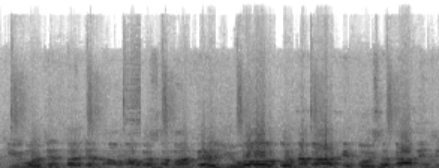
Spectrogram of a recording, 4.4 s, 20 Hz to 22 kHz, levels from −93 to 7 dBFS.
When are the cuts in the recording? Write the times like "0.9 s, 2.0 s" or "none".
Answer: none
